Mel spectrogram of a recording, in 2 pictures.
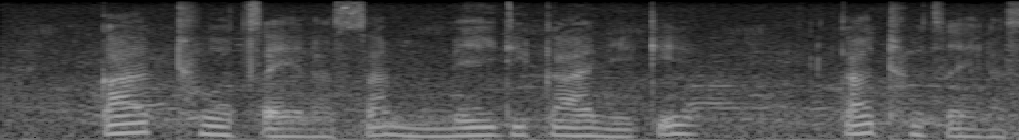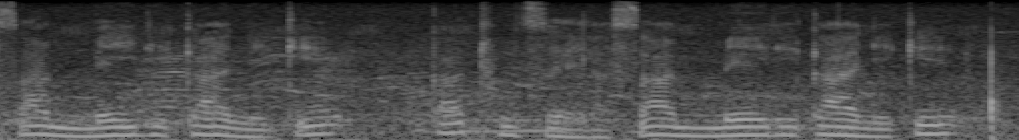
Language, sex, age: Southern Sotho, male, 30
